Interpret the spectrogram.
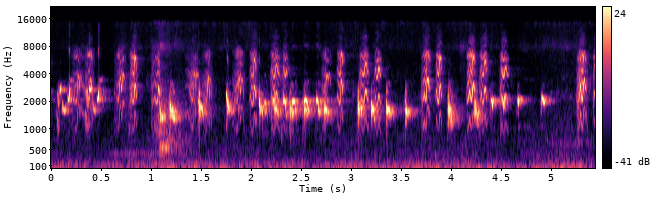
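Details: Yellow-vented bulbul lure recording for hunting birds in forest, rice fields and plantations: dense bursts of scratchy chatter broken by short clear whistles, ending with a few isolated chirps.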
